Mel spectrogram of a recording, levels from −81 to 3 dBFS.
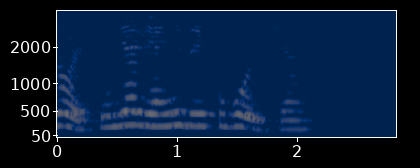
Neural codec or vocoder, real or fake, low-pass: none; real; 3.6 kHz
